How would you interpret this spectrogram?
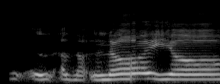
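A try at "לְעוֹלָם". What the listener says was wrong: No, I'm telling you, the first one is le. Le.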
